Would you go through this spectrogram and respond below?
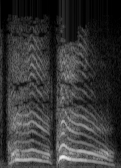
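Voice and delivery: very high, loud caw; piercing bird-call yell; crow call. Retold or imitated. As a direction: imitate a judge yelling a crow call. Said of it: "crow call".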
